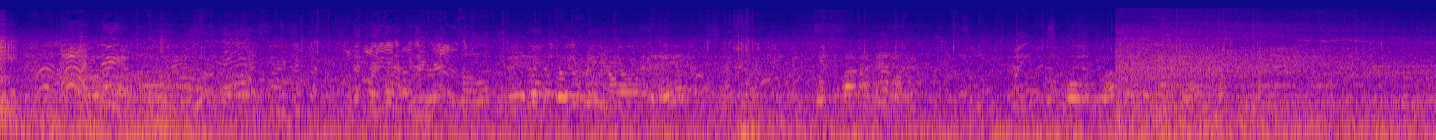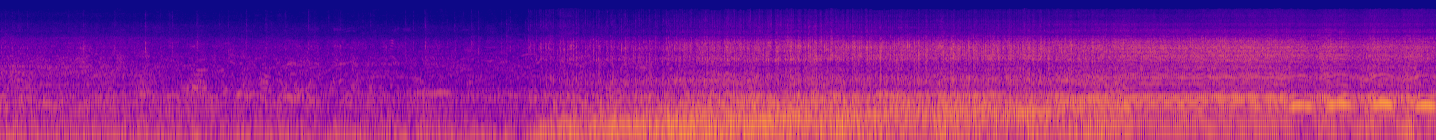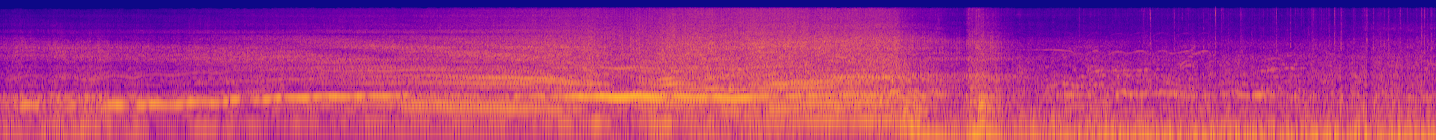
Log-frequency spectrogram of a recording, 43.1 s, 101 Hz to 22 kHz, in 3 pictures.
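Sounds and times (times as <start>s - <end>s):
truck engine revving hard: 0.0s - 2.2s, 11.2s - 16.6s, 19.6s - 43.0s.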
